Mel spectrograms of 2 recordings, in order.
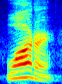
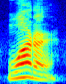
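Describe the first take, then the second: Both takes have the same delivery.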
